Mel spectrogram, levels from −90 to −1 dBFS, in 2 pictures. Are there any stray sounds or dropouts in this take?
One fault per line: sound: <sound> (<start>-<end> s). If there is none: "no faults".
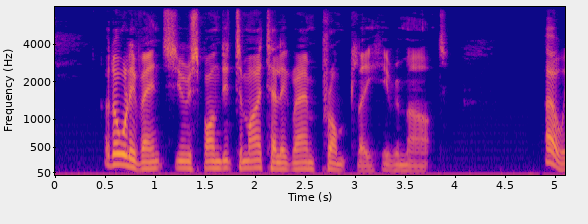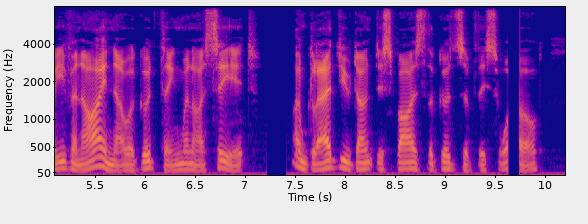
sound: dropout (9.6-9.7 s)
